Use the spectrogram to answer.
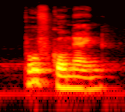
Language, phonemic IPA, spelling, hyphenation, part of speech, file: Dutch, /ˈpruf.koːˌnɛi̯n/, proefkonijn, proef‧ko‧nijn, noun, Nl-proefkonijn.ogg
- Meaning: 1. a rabbit used for animal testing 2. guinea pig (test subject)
